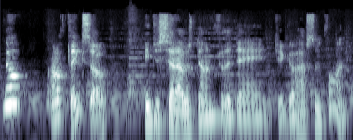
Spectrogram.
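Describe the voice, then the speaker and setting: A woman's voice: a bass voice, huge pitch swings, normal speed, soft background music, exaggerated voice. A woman playing a naive young male mouse in an audio drama, defensive and easily bored. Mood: breezy.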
